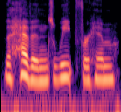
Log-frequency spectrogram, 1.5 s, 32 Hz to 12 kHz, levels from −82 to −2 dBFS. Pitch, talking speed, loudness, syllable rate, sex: 185 Hz, 200 wpm, -18 LUFS, 4.5 syllables/s, female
